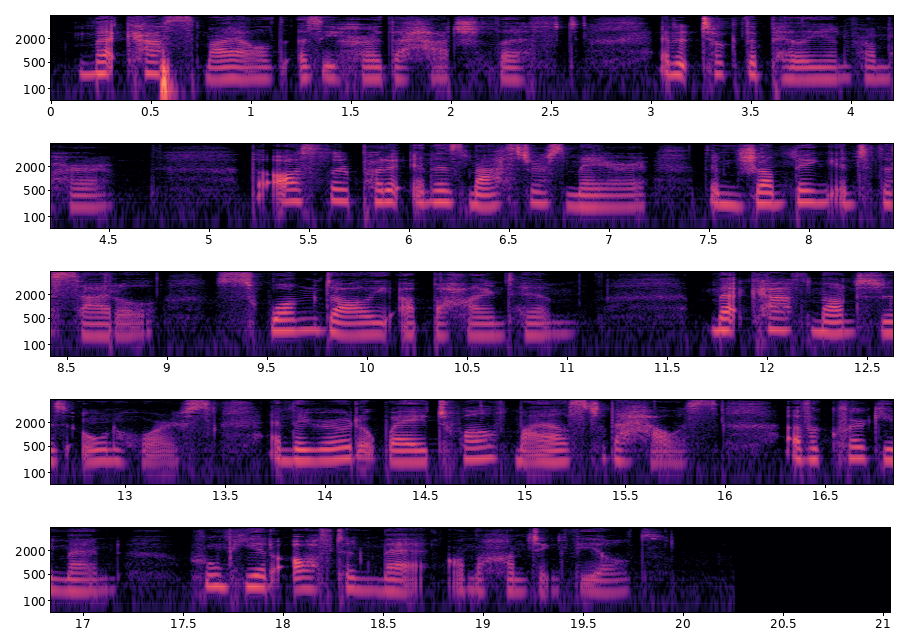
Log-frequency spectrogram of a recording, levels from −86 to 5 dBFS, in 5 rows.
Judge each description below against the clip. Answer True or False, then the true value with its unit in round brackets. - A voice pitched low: False (200 Hz)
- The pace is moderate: True (165 wpm)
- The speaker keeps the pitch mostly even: False (4.0 semitones)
